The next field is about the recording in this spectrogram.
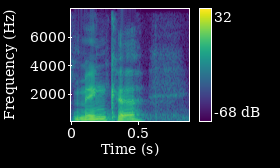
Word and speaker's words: Mincha: There's different pronunciations. Mincha, M-I-N-C-H-A-H is how mine spells it.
